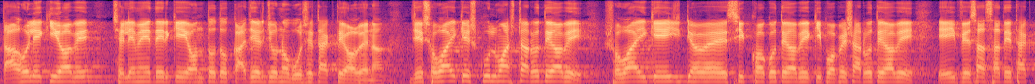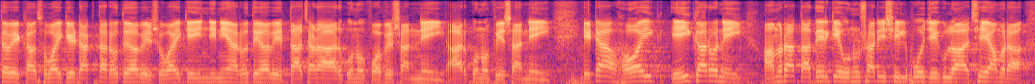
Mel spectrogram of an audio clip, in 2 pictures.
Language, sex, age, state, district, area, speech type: Bengali, male, 30-45, West Bengal, Paschim Medinipur, rural, spontaneous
